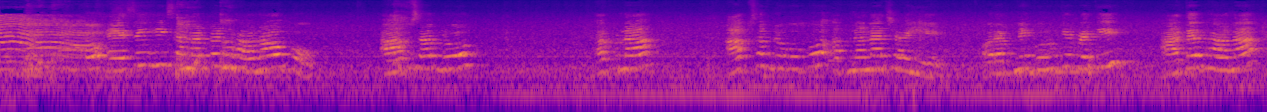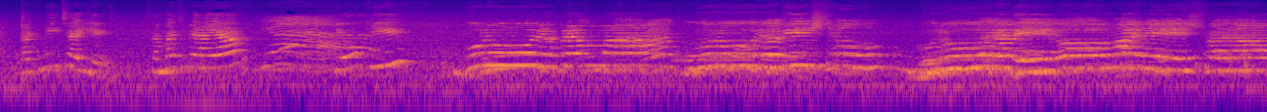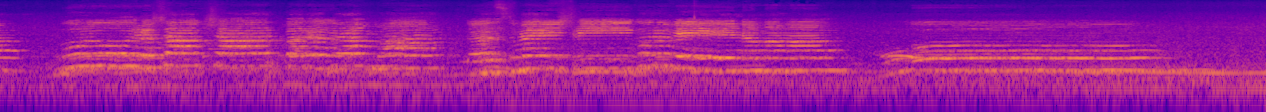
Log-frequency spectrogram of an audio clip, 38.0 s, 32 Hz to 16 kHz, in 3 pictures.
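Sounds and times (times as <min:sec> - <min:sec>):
children singing in unison: 0:17.3 - 0:37.6.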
